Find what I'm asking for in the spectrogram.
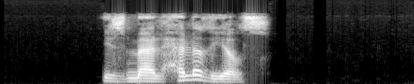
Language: Kabyle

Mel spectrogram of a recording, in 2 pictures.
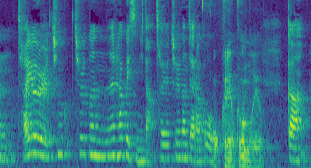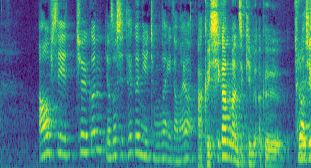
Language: Korean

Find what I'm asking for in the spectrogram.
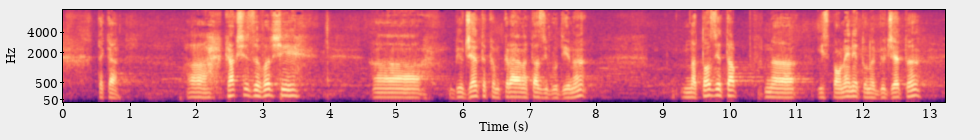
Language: Bulgarian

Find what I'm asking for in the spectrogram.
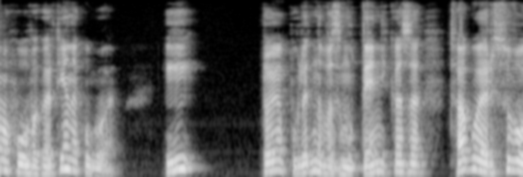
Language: Bulgarian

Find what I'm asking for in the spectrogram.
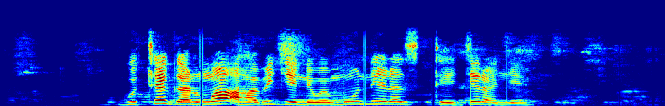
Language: Kinyarwanda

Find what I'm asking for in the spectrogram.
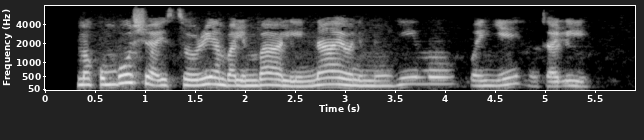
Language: Swahili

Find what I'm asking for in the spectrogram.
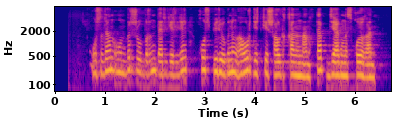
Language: Kazakh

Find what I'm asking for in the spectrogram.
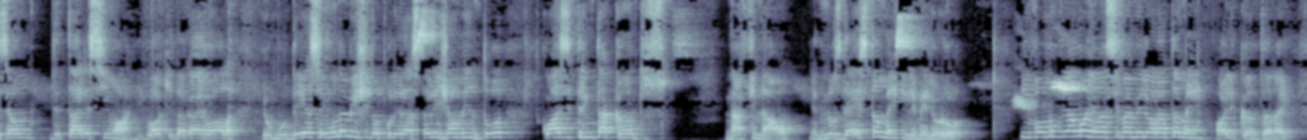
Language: Portuguese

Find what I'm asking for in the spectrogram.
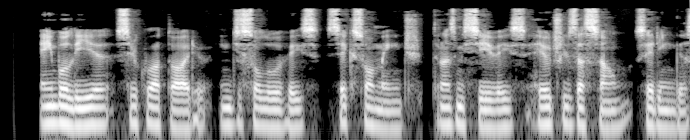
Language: Portuguese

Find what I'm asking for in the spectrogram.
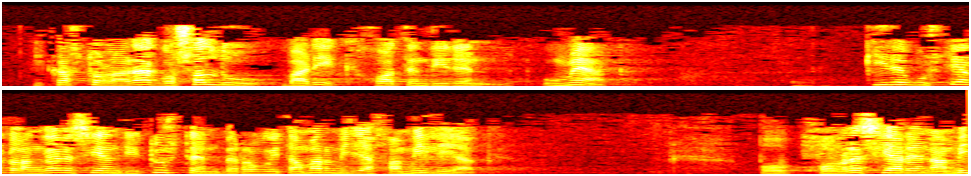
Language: Basque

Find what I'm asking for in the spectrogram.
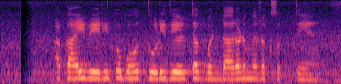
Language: Hindi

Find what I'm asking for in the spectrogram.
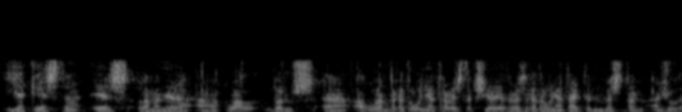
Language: Catalan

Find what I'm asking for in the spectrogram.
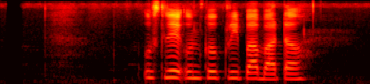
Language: Nepali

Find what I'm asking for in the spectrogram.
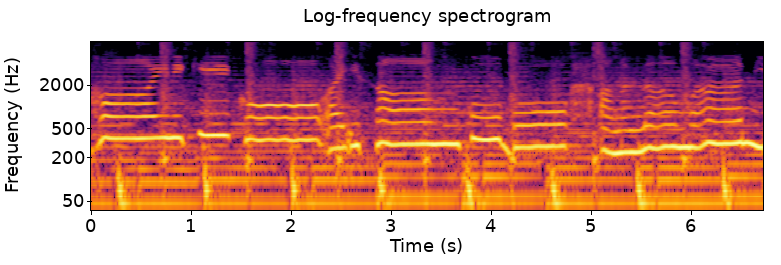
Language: Filipino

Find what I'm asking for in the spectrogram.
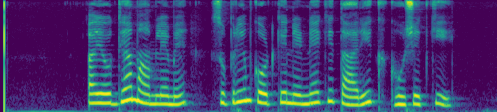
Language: Hindi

